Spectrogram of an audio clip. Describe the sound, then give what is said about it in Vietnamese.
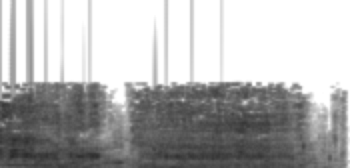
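A demon beast roars in a dense, loud, sustained growling bellow that carries steadily for about two and a half seconds before cutting off abruptly. “Trong tiếng yêu thú gầm gào, đám quân sĩ Ngân Giao Quân”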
